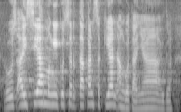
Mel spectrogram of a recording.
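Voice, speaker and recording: Speaking at a fairly quick pace, a woman with a fairly high pitch uses a bright, sharp tone and ordinary pitch variation. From West Java, Sundanese area (Dayeuhluhur). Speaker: community women's organization leader. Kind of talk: welcome speech. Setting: community hall event with audience. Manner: casual, conversational.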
